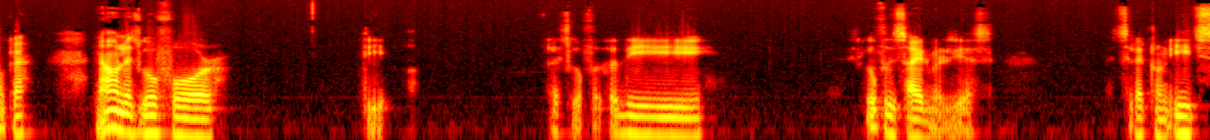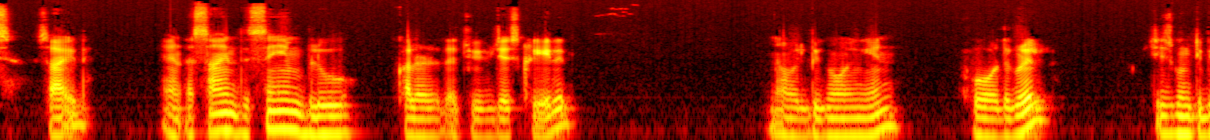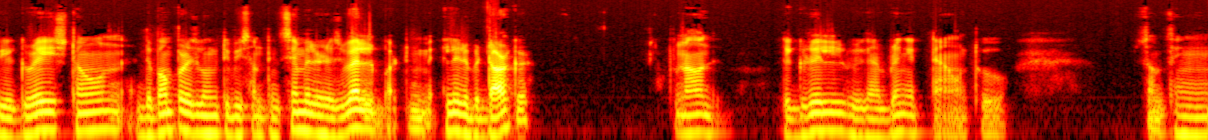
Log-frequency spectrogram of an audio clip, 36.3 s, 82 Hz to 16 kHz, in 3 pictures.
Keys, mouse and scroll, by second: 0.6-1.0 scroll up 3, 1.0 middle click, 1.6-4.6 middle drag, 4.6 click, 5.1 middle click, 5.9 scroll up 3, 6.2-7.2 shift+middle drag, 7.2 KP_Decimal, 7.5 middle click, 8.4 shift+click, 8.7-9.5 scroll down 19, 9.5 shift+middle click, 10.4-11.5 scroll up 15, 11.0 shift+middle click, 12.1 shift+click, 12.4 shift+click, 13.6 click, 14.3 click, 14.6-15.0 scroll down 9, 15.1-16.1 middle drag, 16.1 Tab, 16.5 middle click, 17.1 scroll down 3, 17.4-18.4 middle drag, 18.4-18.7 scroll down 3, 18.7 Tab, 19.3-19.7 scroll up 3, 19.7 shift+middle click, 20.3 click, 24.7-29.5 drag, 29.5 l, 36.0-36.2 drag.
